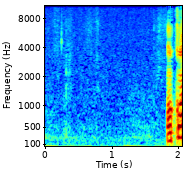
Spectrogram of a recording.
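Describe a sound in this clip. Stacks of paper stickers rustle softly in hands.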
